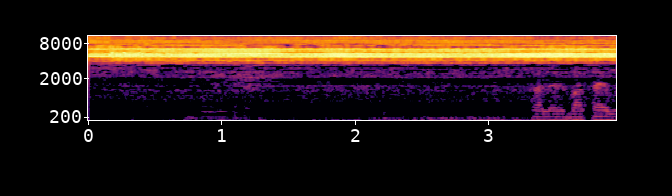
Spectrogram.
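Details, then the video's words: Cricket perched on a palm frond, giving a very loud, unbroken, shrill ringing trill that holds an even pitch throughout. A short murmur of a human voice comes near the end. "ঝিঁ ঝিঁ পোকা র ডাক"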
